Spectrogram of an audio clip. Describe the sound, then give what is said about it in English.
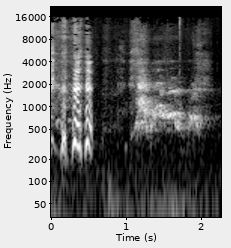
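A person mimics, as foley, a dog barking at people walking past its doghouse: three quick barks in a row, followed by a longer, drawn-out whining yelp that trails off. “Because we are the ones who are triggering the dog. That's just me barking, though.”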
